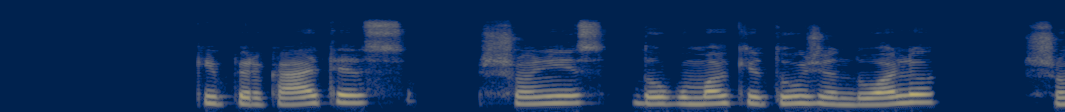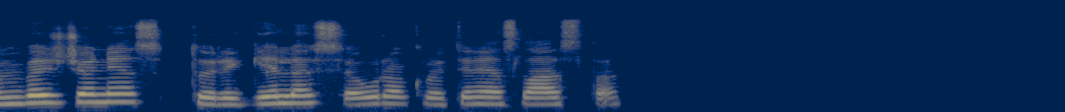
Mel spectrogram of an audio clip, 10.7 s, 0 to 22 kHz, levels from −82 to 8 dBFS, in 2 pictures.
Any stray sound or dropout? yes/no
no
